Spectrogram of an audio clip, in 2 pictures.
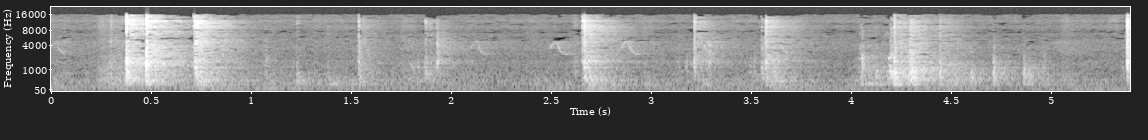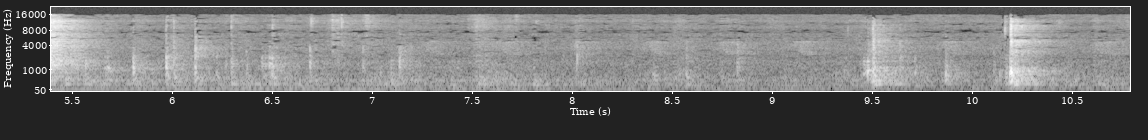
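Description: Sharp metallic clicks and clinks of a chrome swing-bar door guard being handled and pressed into place against an aluminium door, about seven separate knocks at irregular spacing, the loudest about half a second in.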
